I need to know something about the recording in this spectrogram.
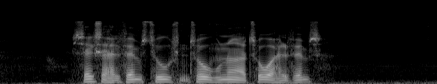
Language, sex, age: Danish, male, 45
